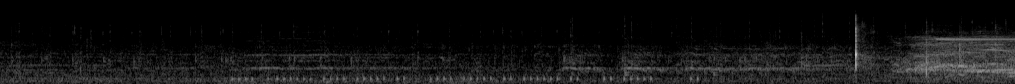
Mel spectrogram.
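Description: Sharp single crack of a wooden bat meeting a pitched baseball, heard through faint, distant rhythmic crowd noise; right after it the crowd's voices swell.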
